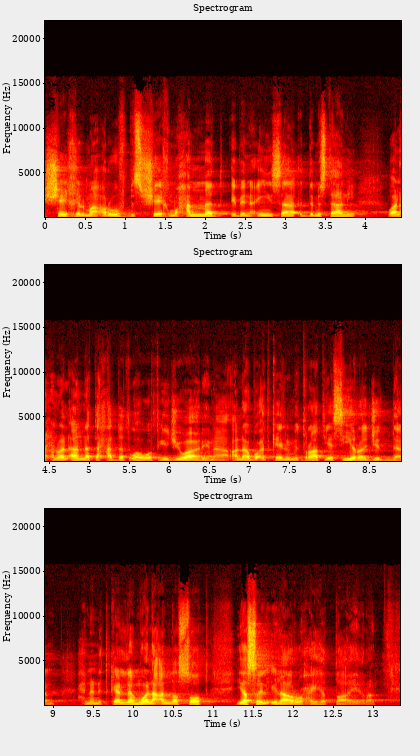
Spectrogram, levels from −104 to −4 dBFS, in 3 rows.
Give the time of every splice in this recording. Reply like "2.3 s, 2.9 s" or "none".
none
